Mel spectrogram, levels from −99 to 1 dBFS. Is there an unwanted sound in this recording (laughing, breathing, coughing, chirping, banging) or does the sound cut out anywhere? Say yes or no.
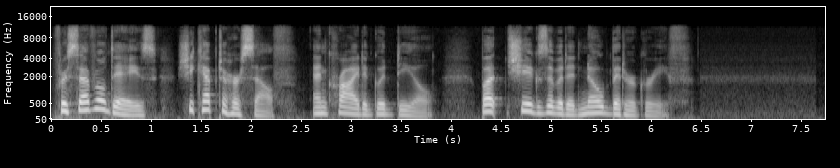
no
